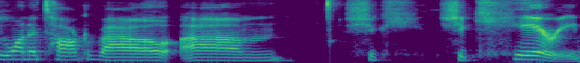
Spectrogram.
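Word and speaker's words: Sha'Carri: to talk about um shakiri not shikari because i've been pronouncing it incorrectly we want to get it correct uh so shikara we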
